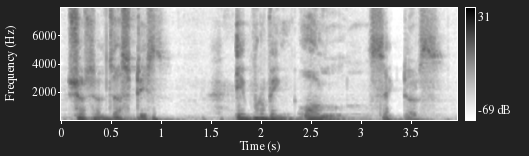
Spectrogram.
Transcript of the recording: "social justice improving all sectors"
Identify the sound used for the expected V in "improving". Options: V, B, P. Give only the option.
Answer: B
